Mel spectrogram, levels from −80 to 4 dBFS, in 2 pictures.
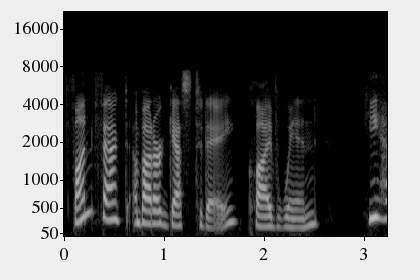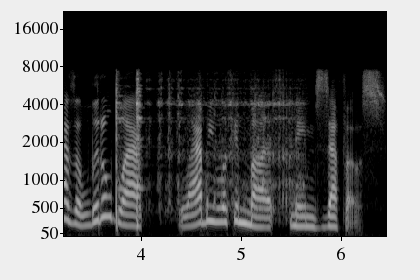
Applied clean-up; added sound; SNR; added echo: neural mask model RNNoise.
